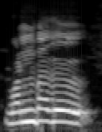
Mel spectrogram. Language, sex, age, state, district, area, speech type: Tamil, male, 30-45, Tamil Nadu, Ariyalur, rural, read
